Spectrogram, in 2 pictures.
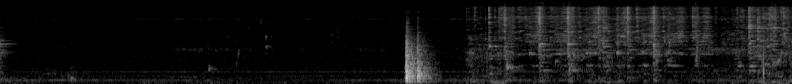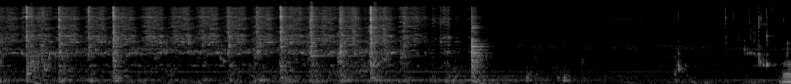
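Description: Milk being stirred into a mixture in a bowl: a sharp knock, then about eight seconds of steady wet scraping and clinking of a utensil against the bowl, close and moderately loud, with quieter pauses before and after.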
